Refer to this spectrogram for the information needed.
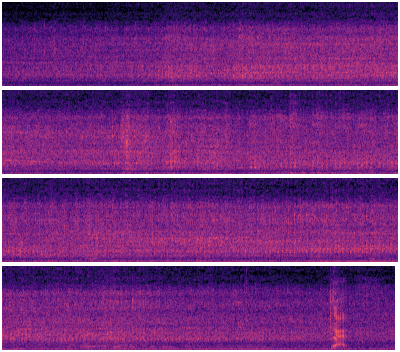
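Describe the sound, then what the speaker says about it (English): A tractor engine runs inside a stone church under renovation, a steady low rumbling idle that echoes through the interior and continues throughout, fairly loud with faint background activity. "you can hear a tractor noise. It might go out now, but what a tractor is doing in the church?"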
